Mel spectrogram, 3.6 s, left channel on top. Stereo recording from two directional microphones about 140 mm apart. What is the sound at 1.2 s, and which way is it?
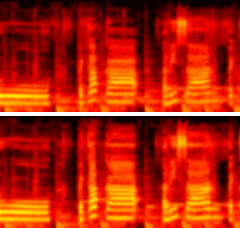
Music, 20° right (ahead or behind).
